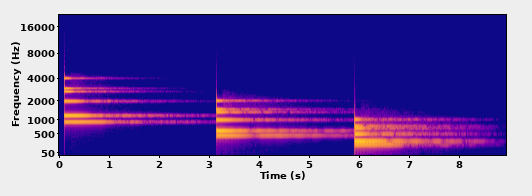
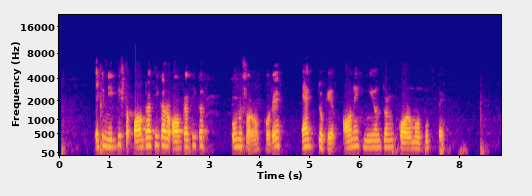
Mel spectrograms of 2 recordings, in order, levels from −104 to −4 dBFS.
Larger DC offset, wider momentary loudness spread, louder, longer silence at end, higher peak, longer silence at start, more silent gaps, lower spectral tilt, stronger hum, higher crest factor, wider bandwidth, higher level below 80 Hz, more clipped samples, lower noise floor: neither; first, 26 LU vs 12 LU; second, -22 LUFS vs -19 LUFS; first, 1.7 s vs 0.4 s; second, -6 dBFS vs 0 dBFS; second, 0.1 s vs 0.7 s; neither; second, -0.5 dB/octave vs -10 dB/octave; neither; about the same, 22 dB vs 20 dB; second, 4.6 kHz vs 5.6 kHz; second, -88 dBFS vs -52 dBFS; neither; about the same, -73 dBFS vs -71 dBFS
